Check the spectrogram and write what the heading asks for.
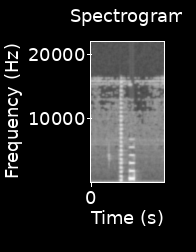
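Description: Two short electronic beeps from an audio player's keypad as the square key is pressed to start playback: a brief click-like tone followed by a louder, steady mid-pitched beep, then quiet hum.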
